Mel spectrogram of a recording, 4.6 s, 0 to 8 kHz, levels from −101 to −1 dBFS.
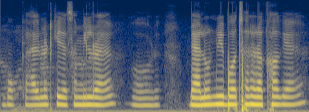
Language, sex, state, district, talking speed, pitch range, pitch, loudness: Hindi, female, Bihar, Patna, 195 wpm, 195-210 Hz, 205 Hz, -15 LUFS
